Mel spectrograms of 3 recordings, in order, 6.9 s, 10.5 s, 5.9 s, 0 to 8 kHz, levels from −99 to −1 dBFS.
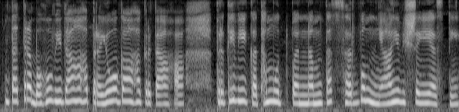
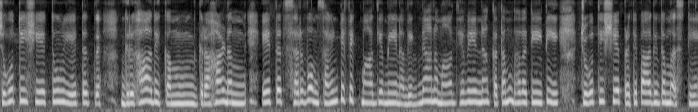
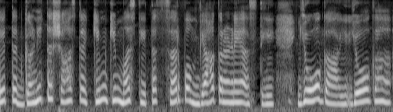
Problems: none marked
